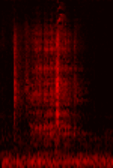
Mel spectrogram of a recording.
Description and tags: A creaky sound effect for either chairs or floor boards.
